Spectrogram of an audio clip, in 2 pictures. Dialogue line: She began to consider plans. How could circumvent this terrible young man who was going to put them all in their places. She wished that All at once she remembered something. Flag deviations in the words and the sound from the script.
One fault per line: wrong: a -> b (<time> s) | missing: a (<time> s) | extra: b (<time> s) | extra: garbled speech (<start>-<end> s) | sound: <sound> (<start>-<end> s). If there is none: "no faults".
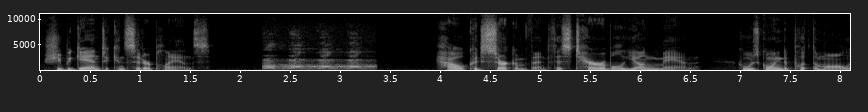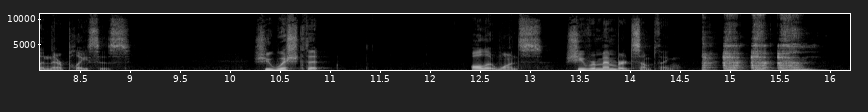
sound: bark (2.2-3.4 s)
sound: throat clearing (14.7-16.0 s)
